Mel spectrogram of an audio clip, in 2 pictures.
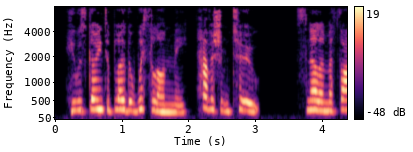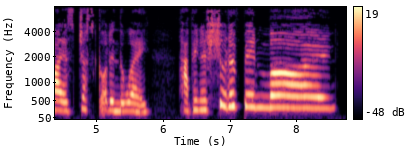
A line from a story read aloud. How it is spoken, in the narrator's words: he sobbed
